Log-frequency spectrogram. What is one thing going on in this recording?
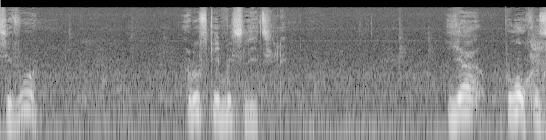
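An elderly man speaks slowly and calmly into a microphone nearby, with pauses.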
